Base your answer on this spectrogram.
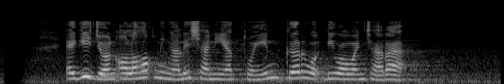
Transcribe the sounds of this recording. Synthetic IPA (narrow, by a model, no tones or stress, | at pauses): ʔɛɡid͡ʒɔnɔlɔɦɔk̚niŋaliʃaniat̪wɛjnkɨrdiwawaɲt͡ʃaɾa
